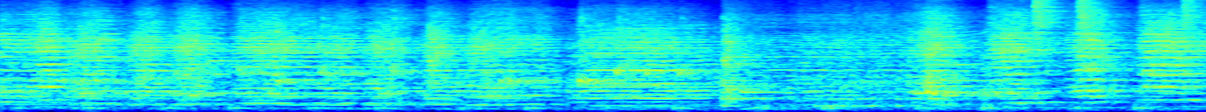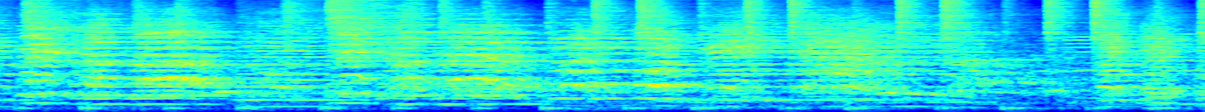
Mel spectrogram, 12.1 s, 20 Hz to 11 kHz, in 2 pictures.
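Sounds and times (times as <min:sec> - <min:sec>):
live band music: 0:00.0 - 0:12.0
saxophones and brass: 0:00.0 - 0:12.0.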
